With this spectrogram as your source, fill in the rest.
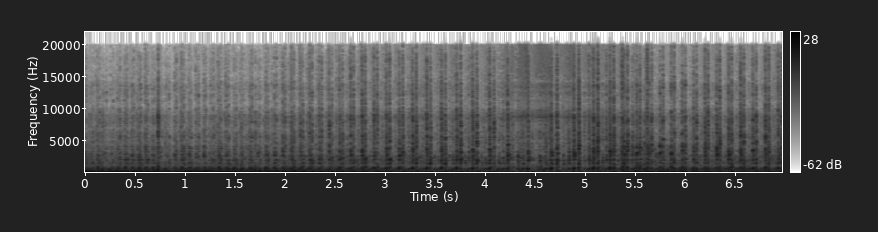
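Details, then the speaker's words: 1965 Ford F250 V8 after 26 years parked, only briefly run, no blow-by yet: rough, choppy, stumbling near idle; seems to have too much timing, seized distributor needs turning; over-advanced ignition timing. "it's like it's got too much timing so we're gonna have to move the distributor"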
